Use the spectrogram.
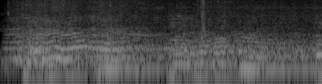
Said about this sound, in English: the choice to be a good friend and invite his neighbor Rick to church or tend a colony of angry bees.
